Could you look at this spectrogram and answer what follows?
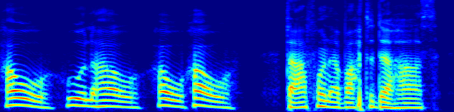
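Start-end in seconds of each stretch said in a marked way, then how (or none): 0.0-1.8 sedikit takut, teriakan pelan; mild fearful cry. A narrator's reading. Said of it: "schrie er in großer Angst".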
